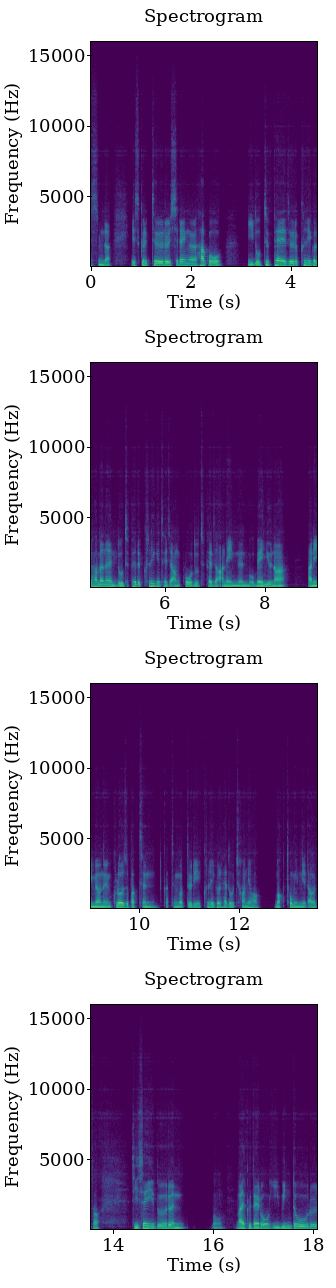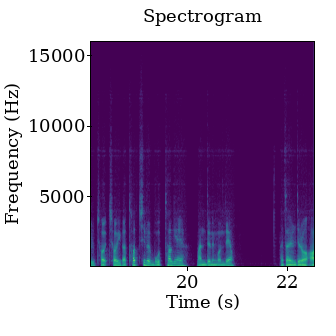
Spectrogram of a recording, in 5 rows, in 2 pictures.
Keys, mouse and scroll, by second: 2.2 click.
